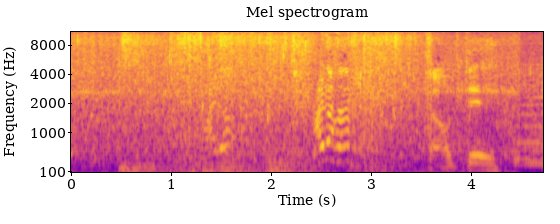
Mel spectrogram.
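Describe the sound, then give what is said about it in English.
Steady splashing and sloshing of water as Rambo and the prisoner Banks head along a river, with brief murmured voices rising over the moving water near the end. “Rambo and Banks head along the river.”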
